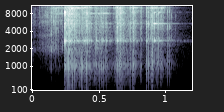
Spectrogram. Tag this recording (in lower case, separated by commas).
glass, coin (dropping), home sounds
